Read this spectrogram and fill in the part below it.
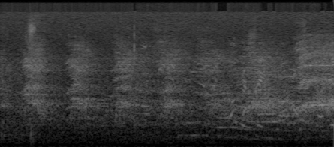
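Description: A roller derby crowd chants a rhythmic cheer in repeated, pulsing bursts of voices, heard from a distance at a modest level throughout.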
